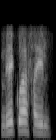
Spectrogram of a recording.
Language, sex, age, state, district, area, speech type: Assamese, male, 18-30, Assam, Barpeta, rural, conversation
